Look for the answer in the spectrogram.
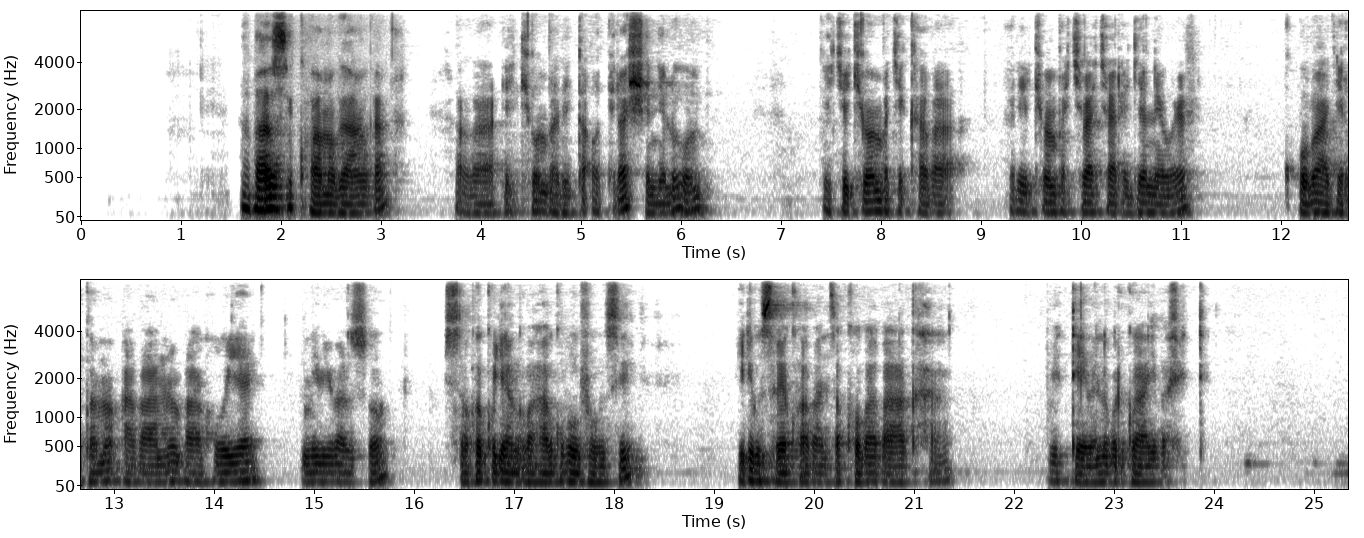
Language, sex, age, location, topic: Kinyarwanda, male, 25-35, Huye, health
